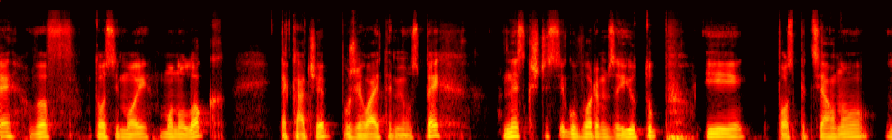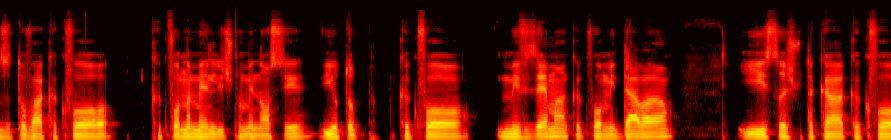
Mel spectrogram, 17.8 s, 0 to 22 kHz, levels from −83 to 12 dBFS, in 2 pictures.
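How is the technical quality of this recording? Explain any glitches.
No glitches can be heard in this speech recording. The Opus voice compression shows only light coding traces while keeping the full audio band, which fits its hybrid mode at around 24 kbps.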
